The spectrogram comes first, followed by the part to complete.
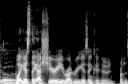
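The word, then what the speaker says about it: Sheary: Sherry? It's pronounced Sherry, like my mom's name.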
